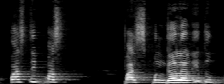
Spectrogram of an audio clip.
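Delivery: usual speaking voice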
